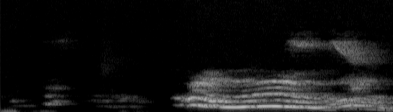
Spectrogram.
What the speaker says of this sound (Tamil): குட்டி நாய் காத்துது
